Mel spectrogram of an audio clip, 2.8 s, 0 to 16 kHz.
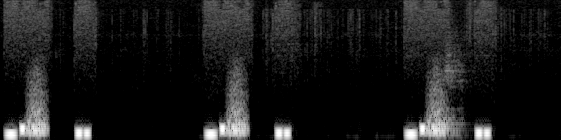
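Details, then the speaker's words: Aortic stenosis murmur (narrowed aortic valve): heartbeat at about 60 per minute with a harsh rising-then-falling whoosh between the first and second heart sounds. "So if you have aortic stenosis or a narrowing of the aortic valve for example that sounds a little bit like this."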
